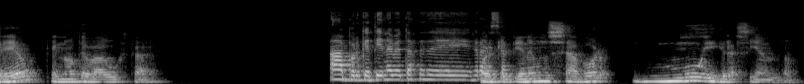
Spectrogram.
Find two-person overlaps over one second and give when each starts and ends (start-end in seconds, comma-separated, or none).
none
